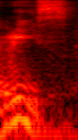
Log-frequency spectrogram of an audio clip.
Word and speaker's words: Rhys: created this suggestion after Rhys is that how you pronounce it Rhys yeah okay Reese after lease and basically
